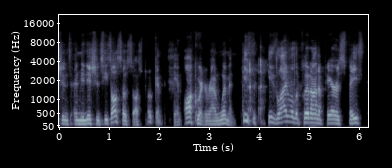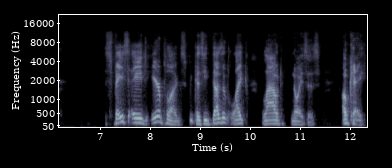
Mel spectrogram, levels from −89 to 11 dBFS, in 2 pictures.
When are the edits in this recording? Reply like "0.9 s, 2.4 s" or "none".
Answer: 2.3 s, 3.7 s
